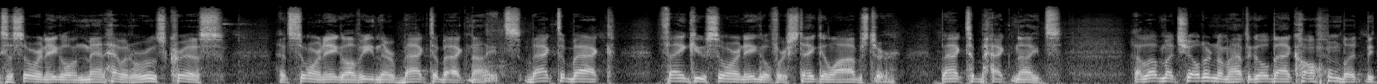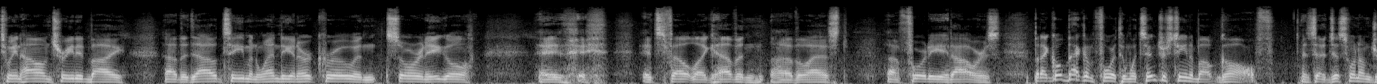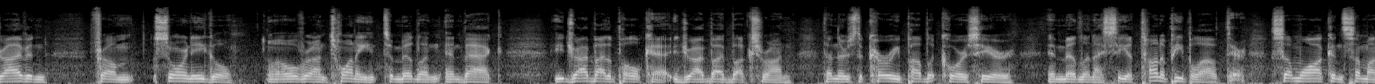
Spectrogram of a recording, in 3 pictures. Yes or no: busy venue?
yes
